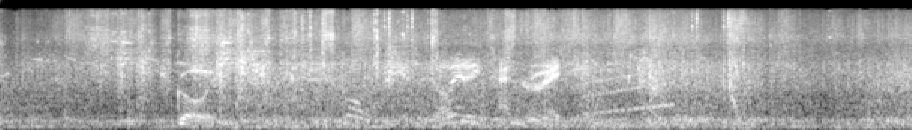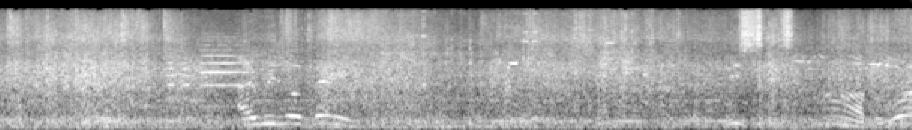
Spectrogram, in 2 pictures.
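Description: Guns fire in scattered bursts during a battle.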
